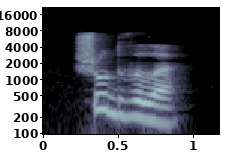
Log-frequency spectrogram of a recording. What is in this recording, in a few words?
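"шуд вылӧ", Komi, female; kpv audio dict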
